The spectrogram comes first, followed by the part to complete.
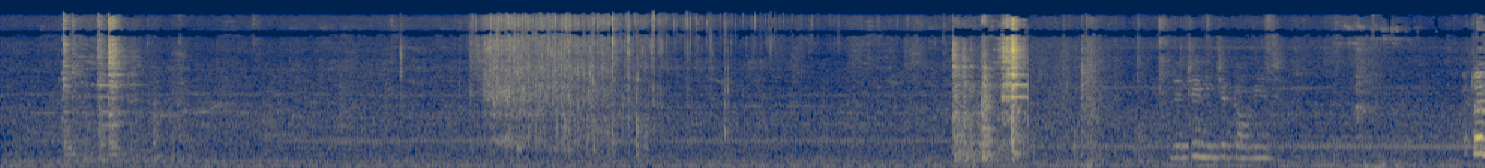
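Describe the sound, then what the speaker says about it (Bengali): A spoon stirs lentil dal in a cooking pot on a home kitchen stove, giving a few short scrapes and splashes among quieter bubbling, while people talk nearby. "এই যে এখন আমি নেড়ে দিচ্ছি।"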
